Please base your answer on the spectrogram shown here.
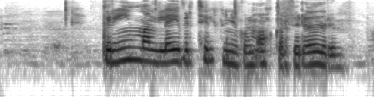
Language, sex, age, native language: Icelandic, female, 11, Icelandic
